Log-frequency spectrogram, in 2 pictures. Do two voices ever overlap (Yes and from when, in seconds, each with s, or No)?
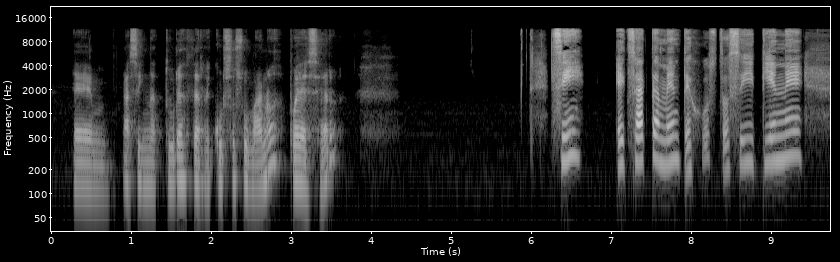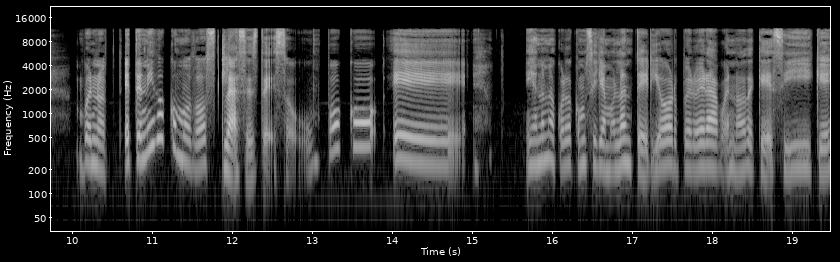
No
